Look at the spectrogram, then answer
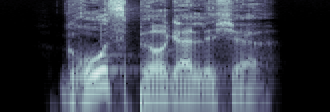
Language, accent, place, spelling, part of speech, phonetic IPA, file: German, Germany, Berlin, großbürgerliche, adjective, [ˈɡʁoːsˌbʏʁɡɐlɪçə], De-großbürgerliche.ogg
- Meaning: inflection of großbürgerlich: 1. strong/mixed nominative/accusative feminine singular 2. strong nominative/accusative plural 3. weak nominative all-gender singular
